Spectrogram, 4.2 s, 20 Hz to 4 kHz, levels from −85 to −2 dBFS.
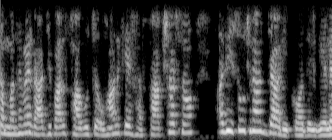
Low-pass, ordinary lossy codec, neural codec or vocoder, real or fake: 3.6 kHz; Opus, 32 kbps; none; real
